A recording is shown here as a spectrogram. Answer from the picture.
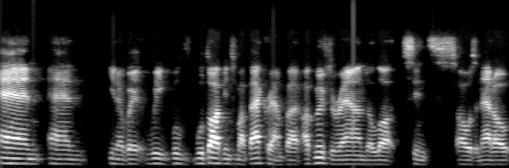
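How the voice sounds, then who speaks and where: The speaker has a strong Australian accent. The pace is moderate. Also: man. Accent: broad Australian. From Australia, Melbourne. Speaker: housing consultant. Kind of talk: interview.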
